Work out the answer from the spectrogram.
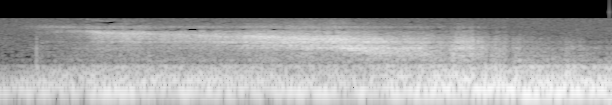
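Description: A spaceship fires a cosmic torpedo: a whistling tone sweeps steadily downward in pitch over a constant low rumble, loud and alone.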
